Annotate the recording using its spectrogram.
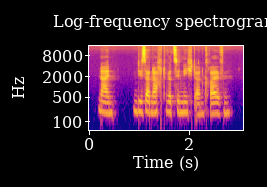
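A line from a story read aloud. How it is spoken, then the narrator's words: Toneless answer. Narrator (German): antwortete Aslan mit tonloser Stimme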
